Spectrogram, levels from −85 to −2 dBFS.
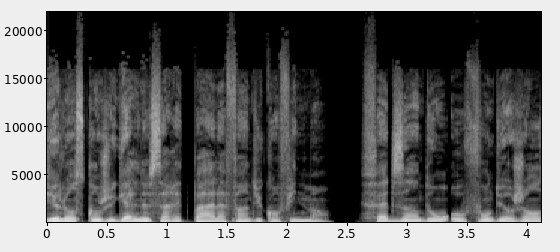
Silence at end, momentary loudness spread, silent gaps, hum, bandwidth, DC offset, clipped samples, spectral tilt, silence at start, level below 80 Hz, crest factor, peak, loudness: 0 s; 7 LU; 2.38-2.57 s; none; 19.5 kHz; under 0.1%; under 0.1%; -5.5 dB/octave; 0 s; -44 dBFS; 16 dB; -4 dBFS; -22 LUFS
